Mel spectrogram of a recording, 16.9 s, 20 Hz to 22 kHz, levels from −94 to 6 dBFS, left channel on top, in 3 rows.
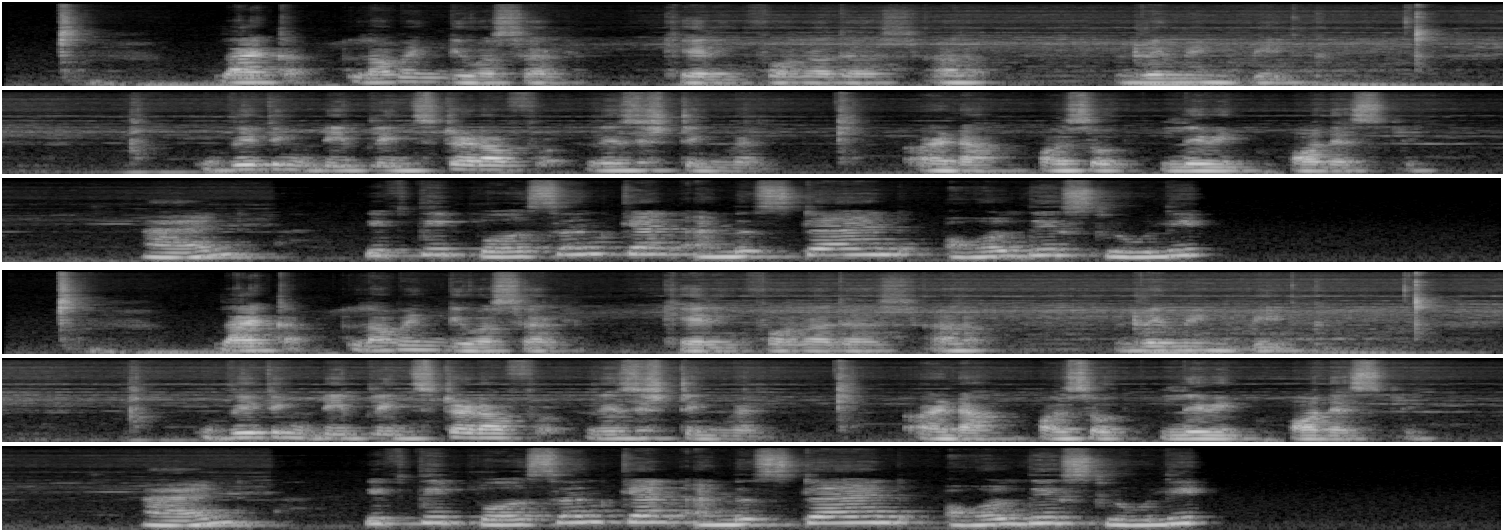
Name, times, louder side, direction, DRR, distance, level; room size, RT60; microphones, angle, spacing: voice 1, 0.8-2.2 2.4-11.0 11.6-11.7, equal, 40° right, 0.8 m, -27 dB
voice 2, 11.8-12.3 12.6-15.7, right 2 dB, 15° right, 0.4 m, -25 dB
2.2 x 2.0 x 2.7 m
head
